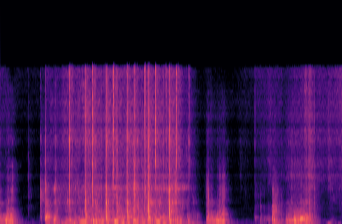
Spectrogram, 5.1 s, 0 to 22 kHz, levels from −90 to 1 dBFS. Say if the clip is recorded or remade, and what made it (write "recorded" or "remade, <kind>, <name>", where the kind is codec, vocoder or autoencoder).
remade, codec, SNAC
